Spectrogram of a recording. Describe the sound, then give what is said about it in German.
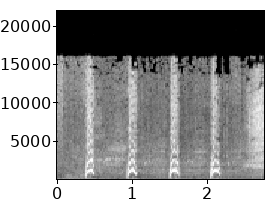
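A dog named Lemmy barks four times in an even rhythm, each bark short, loud and sharp with a slightly yelping, mid-pitched tone, followed by a faint hiss at the end. “Das ist übrigens Lemmy, der heute mal ähm, Teil unseres Podcasts ist.”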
